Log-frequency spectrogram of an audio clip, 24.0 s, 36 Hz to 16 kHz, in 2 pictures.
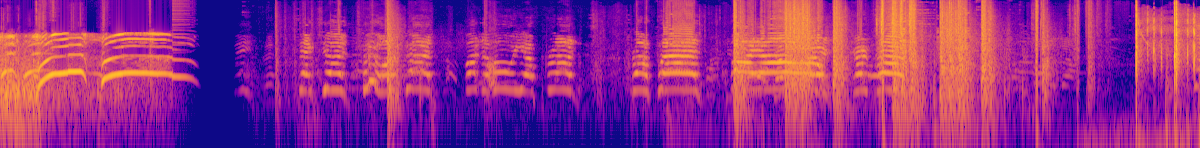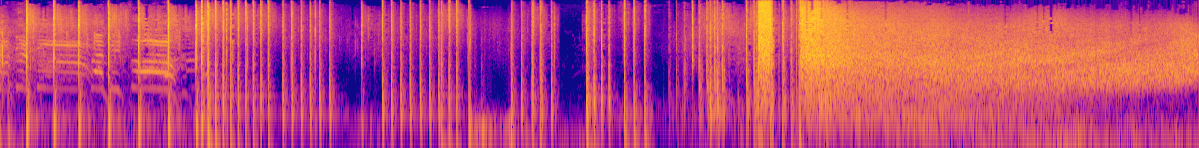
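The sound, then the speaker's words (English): Bombs exploding during a combat air strike, heard as a long run of sharp, loud blasts and rapid gunfire-like cracks that grow denser, ending in a sustained roaring wash of noise. “040 Alpha, confirm that's bombs dropping on Mazdrak.”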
